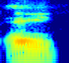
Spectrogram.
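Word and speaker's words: eight: when we pronounce it when we say 8 we don't pronounce the G the deal silence right so when you say 8 you don't pronounce it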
